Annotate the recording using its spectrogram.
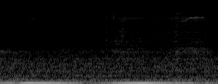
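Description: A low rumble that swells twice, the loudest thing present, over faint handling of Pokémon trading cards as they are shuffled from one hand to the other.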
